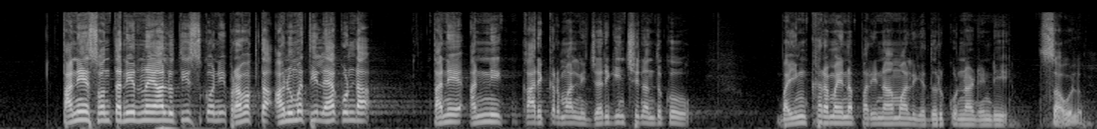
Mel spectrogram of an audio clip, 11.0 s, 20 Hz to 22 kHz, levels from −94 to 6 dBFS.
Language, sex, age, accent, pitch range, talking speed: Telugu, male, 40-59, native, 140-210 Hz, 80 wpm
